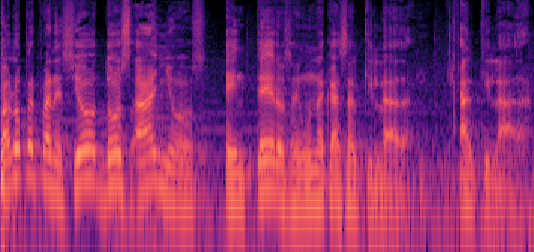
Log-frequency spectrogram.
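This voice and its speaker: With music in the background and audible room echo, a man speaks with very wide pitch swings. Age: 60s. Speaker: evangelical preacher. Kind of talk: sermon. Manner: halting, repeats words.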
